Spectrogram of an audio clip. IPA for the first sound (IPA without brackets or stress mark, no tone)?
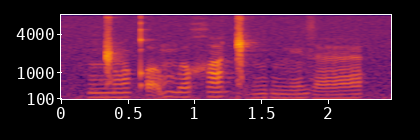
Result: ŋ͡ǁ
